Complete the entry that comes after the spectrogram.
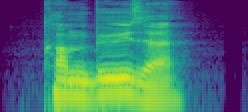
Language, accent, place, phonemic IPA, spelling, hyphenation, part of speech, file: German, Germany, Berlin, /kɔmˈbyːzə/, Kombüse, Kom‧bü‧se, noun, De-Kombüse.ogg
- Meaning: galley (kitchen of a vessel or aircraft)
